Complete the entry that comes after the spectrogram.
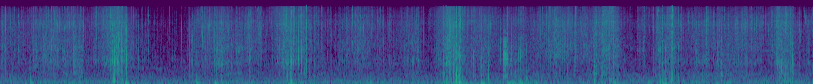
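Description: An item wrapped in clear plastic bubble wrap is held in both hands while fingertips squeeze and rub the wrap, crinkling it. Bright, dense crinkling and rustling runs throughout, rising into sharper, louder crackling bursts now and then.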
